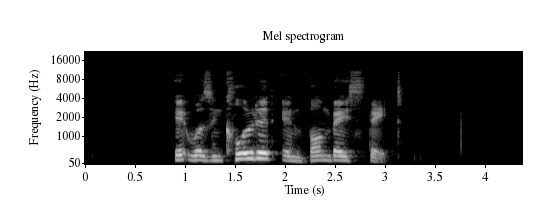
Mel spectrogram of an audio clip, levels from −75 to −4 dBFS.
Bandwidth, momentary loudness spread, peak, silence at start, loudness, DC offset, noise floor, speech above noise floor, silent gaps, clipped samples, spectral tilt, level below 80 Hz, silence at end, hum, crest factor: 11 kHz; 12 LU; -8 dBFS; 0.9 s; -24 LUFS; under 0.1%; -82 dBFS; 58 dB; none; under 0.1%; -5.5 dB/octave; -78 dBFS; 1.2 s; none; 18 dB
